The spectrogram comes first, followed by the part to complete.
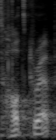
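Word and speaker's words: HotCRP: bug and and yeah you pronounce this hot crap there's this conference management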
